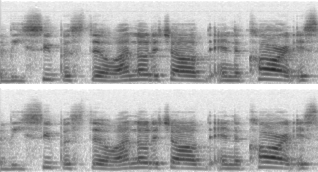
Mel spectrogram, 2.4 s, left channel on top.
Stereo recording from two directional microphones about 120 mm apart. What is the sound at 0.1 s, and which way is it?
Speech, 10° right (ahead or behind).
